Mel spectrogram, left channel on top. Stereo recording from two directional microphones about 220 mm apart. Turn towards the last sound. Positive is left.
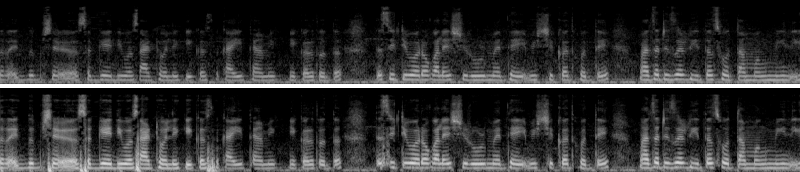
turn(degrees=-35)  # may be behind; listen again after turning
